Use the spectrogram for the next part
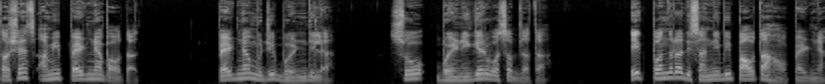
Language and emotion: Goan Konkani, neutral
